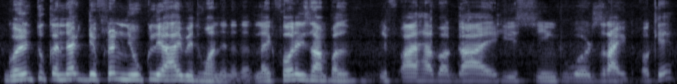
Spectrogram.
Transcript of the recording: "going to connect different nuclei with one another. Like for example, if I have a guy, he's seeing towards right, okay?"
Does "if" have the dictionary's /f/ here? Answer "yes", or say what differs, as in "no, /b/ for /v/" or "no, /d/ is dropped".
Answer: yes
